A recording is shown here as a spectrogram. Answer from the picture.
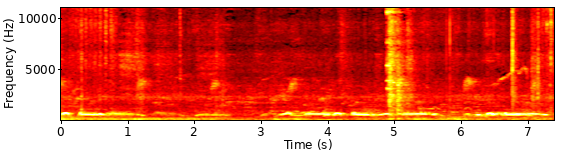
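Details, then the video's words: Captive Malaysian-line spotted dove, two months old, bred for the 'chiêu gù chạy' running-coo style: a run of mellow low coos repeated in quick succession, with brief pauses and some indoor background noise. "Cu Gáy Malaysia, Dòng Chiêu Gù Chạy"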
